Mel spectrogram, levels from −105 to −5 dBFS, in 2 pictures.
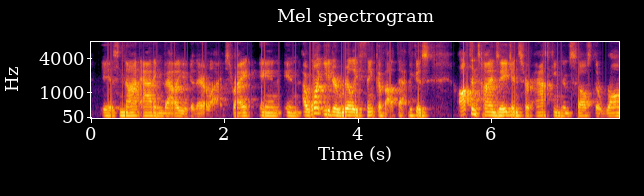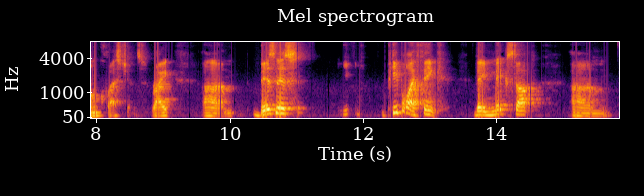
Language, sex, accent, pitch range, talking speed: English, male, American, 115-140 Hz, 140 wpm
